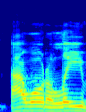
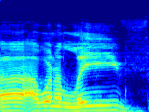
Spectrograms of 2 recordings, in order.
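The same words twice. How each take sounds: First: It is said in a neutral accent. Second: It is said in a Southern accent.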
